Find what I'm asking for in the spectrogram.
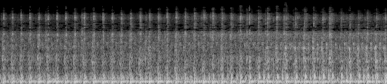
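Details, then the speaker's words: Yamaha Virago V-twin after carb clean, new spark plugs and exhaust swap, front cylinder earlier suspected not firing: light rapid tick three to four per second on loping idle while warming up; cause not determined. "and that ticks come back [Music] heating up all right we'll give it a few minutes guys and we'll let you know it sounds better to me"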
